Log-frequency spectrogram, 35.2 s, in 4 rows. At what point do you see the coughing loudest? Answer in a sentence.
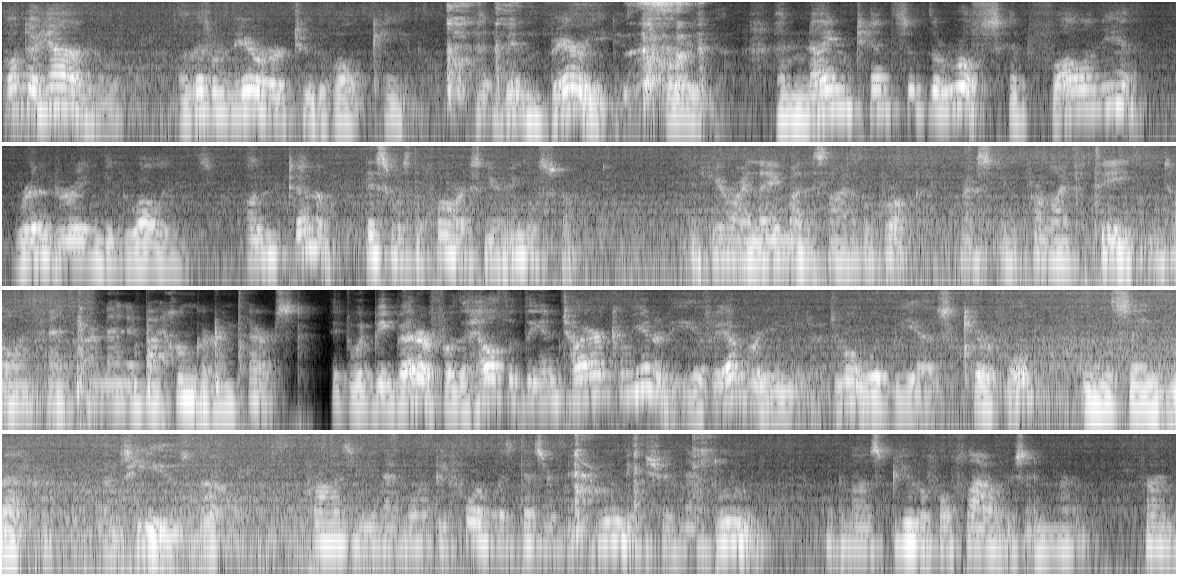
The loudest moment of the coughing is at 5 seconds.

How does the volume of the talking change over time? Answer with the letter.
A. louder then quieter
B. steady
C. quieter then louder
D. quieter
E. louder
B.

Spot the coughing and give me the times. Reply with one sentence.
You can hear the coughing from 3.3 to 5.3 s, from 18.1 to 19.3 s and from 30.7 to 31.8 s.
